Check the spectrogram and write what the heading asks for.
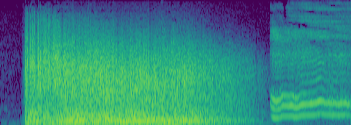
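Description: An artillery battery fires a volley of all its guns together: a heavy, roaring blast bursts in and rumbles on for several seconds before fading. A wavering, tonal whine follows at the end.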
